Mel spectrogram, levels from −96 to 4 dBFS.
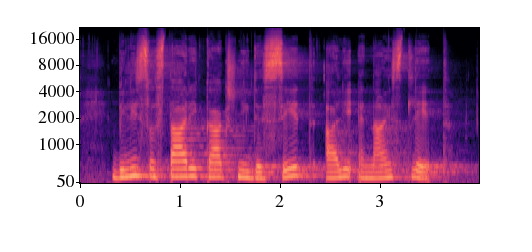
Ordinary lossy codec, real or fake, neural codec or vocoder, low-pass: none; real; none; none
